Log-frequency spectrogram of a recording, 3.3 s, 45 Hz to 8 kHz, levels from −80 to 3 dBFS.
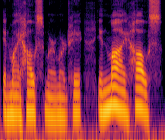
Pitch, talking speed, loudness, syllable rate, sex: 125 Hz, 145 wpm, -16 LUFS, 4.3 syllables/s, male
